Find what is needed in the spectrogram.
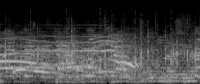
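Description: Several people shouting and talking at once, their voices overlapping, with "good job" called out near the end.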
